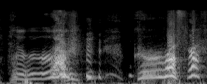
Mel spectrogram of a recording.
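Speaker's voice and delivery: high, loud barking gruffs; dog bark. Acted. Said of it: "I'll bark for people".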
